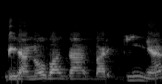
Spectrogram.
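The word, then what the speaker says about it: Vila Nova da Barquinha: Paso por una ciudad que se llama Vilanova da Barquiña, no sé si lo he pronunciado bien. – Sí, sí.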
